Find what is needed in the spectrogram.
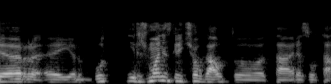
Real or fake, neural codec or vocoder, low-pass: real; none; 7.2 kHz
